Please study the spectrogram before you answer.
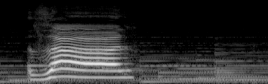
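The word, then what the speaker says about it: ذال: Zaal. You can spell it in English as Zaal. Zaal. It sounds like the soft sound of the English alphabet Z. Z for zip.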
